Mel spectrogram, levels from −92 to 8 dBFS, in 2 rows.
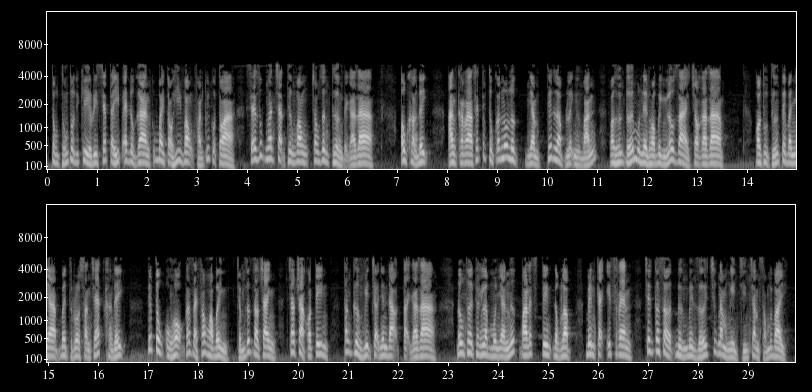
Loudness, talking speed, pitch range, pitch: -21 LUFS, 225 wpm, 140-185 Hz, 155 Hz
